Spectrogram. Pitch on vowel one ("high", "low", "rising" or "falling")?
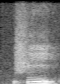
falling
